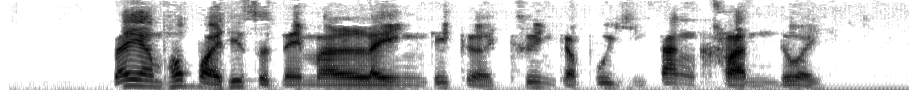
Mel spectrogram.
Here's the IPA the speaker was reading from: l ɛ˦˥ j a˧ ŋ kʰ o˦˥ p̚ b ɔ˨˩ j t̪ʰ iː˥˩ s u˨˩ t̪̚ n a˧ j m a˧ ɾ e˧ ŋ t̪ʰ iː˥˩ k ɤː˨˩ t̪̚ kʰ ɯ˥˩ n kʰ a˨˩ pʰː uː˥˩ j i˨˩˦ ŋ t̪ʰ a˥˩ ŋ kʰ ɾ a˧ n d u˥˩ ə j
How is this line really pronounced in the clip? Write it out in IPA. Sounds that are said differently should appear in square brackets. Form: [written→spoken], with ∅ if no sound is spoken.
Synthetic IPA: l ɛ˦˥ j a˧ ŋ [kʰ→pʰ] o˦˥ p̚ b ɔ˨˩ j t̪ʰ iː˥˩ s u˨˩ t̪̚ n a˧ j m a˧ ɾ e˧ ŋ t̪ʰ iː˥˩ k ɤː˨˩ t̪̚ kʰ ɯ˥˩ n [kʰ→k] a˨˩ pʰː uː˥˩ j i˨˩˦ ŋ [t̪ʰ→t̪] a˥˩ ŋ kʰ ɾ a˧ n d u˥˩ ə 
